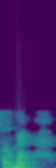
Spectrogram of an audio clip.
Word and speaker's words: HANA: itself been you know pronounced popularly as hana but a few analysts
